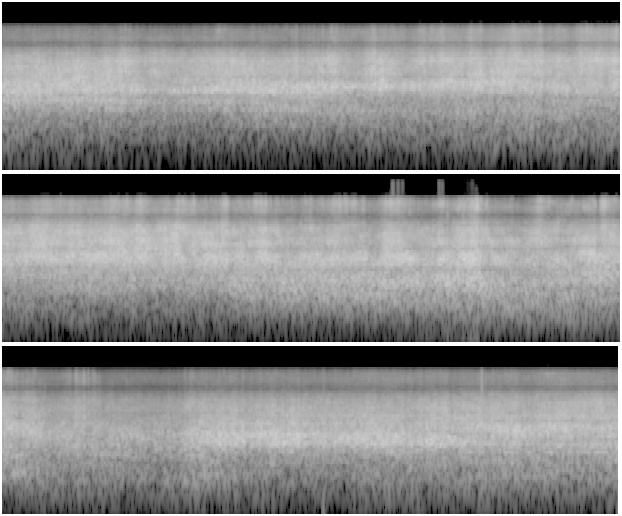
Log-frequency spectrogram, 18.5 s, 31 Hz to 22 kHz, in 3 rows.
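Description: F-15 Eagle fighters' twin turbofan engines at take-off power, a steady loud jet rumble heard from a distance as the jets roll down the runway. It eases off about thirteen seconds in and swells again a second or so later as the next jet starts its roll.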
